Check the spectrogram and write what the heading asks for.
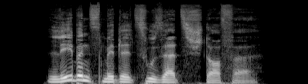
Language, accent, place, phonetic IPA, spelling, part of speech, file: German, Germany, Berlin, [ˈleːbn̩smɪtl̩ˌt͡suːzat͡sʃtɔfə], Lebensmittelzusatzstoffe, noun, De-Lebensmittelzusatzstoffe.ogg
- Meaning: nominative/accusative/genitive plural of Lebensmittelzusatzstoff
